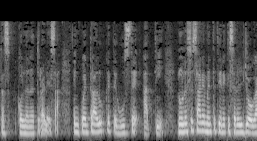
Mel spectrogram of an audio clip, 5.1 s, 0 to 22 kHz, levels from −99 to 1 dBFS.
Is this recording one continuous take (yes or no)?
no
